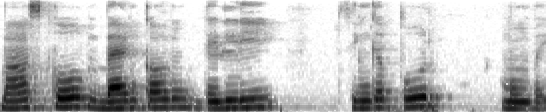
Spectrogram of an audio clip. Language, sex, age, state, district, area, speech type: Tamil, female, 30-45, Tamil Nadu, Viluppuram, rural, spontaneous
